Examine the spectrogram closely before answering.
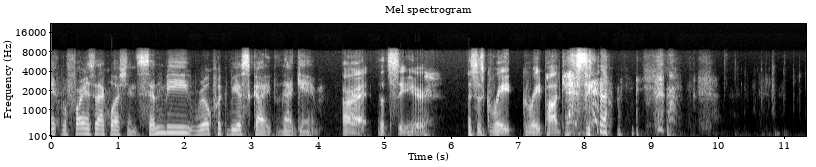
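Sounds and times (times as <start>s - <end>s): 
speech: 0.0s - 9.4s
laughter: 7.5s - 9.4s
mechanical keyboard typing: 10.3s - 11.3s.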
